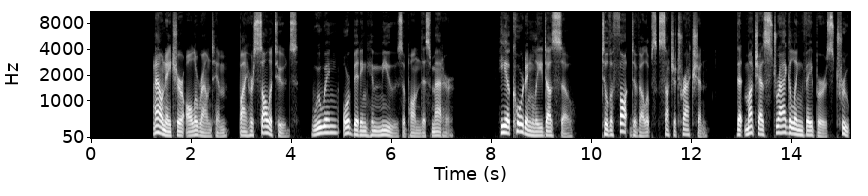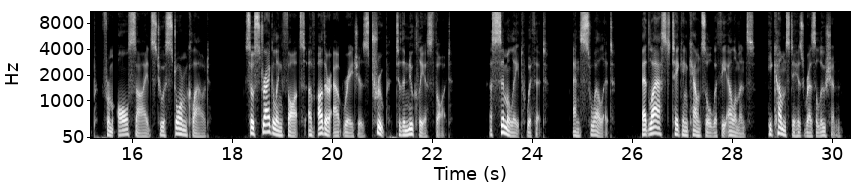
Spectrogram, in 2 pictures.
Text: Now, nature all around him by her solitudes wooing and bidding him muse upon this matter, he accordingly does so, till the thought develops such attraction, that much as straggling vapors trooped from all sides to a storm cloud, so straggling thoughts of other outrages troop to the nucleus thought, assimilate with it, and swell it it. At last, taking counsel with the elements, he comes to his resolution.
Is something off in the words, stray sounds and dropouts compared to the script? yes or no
yes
